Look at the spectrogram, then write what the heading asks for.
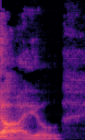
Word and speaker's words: aisle: an airplane that's the aisle in all three of these words Island Isle and Isle the S is not pronounced so that's something very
